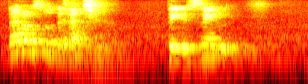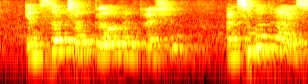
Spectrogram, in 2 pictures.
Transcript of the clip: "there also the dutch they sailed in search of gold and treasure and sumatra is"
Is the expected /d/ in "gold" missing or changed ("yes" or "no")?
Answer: yes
